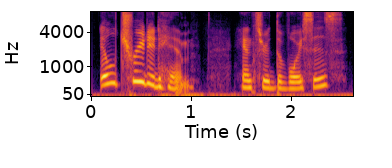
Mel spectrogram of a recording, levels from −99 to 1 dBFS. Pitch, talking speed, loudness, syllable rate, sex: 250 Hz, 135 wpm, -17 LUFS, 5.1 syllables/s, female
